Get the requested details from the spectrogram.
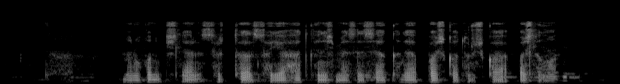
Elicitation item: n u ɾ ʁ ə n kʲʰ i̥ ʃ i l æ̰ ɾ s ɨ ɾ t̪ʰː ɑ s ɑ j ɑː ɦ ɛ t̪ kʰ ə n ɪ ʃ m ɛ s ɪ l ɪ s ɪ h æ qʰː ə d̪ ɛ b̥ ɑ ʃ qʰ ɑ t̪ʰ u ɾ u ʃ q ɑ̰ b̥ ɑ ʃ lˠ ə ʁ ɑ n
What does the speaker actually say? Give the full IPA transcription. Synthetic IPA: n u ɾ ʁ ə n kʲʰ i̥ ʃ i l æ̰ ɾ s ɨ ɾ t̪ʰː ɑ s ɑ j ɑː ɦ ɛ t̪ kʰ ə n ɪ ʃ m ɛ s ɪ l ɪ s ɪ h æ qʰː ə d̪ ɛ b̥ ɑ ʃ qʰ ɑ t̪ʰ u ɾ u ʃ q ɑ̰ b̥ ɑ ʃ lˠ ə ʁ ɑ n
